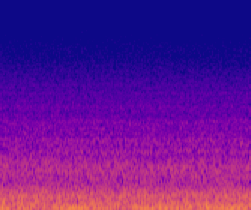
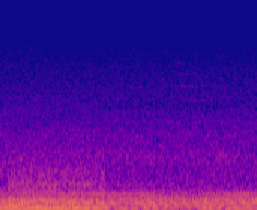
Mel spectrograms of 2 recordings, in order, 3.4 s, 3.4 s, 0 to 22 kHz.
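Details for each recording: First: Chrysler/Jeep with code P2173 (high airflow, vacuum leak): deep, uneven idle rumble with a lumpy, stumbling misfire, shaking engine and poor revving, from a vacuum leak. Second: Chrysler after fixing code P2173 high airflow with a throttle relearn (key off, wait, restart): quiet, low, steady idle with no stumble or shake; earlier vibration, misfire and flashing check engine light are gone; normal idle.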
